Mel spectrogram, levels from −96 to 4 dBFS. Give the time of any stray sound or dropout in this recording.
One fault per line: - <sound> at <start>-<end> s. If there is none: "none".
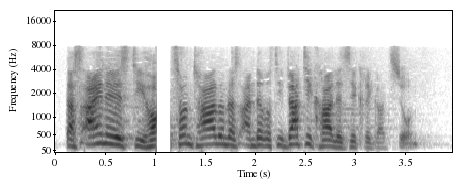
- dropout at 1.0-1.2 s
